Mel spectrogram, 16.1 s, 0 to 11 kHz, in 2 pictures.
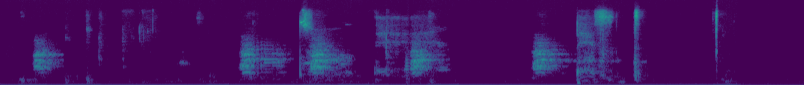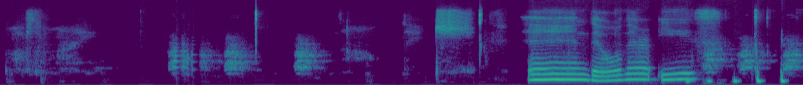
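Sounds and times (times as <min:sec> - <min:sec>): person whispering: 0:05.8 - 0:06.4, 0:08.1 - 0:09.0, 0:12.1 - 0:12.9, 0:14.7 - 0:16.0.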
